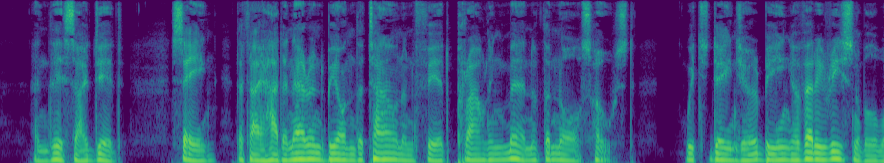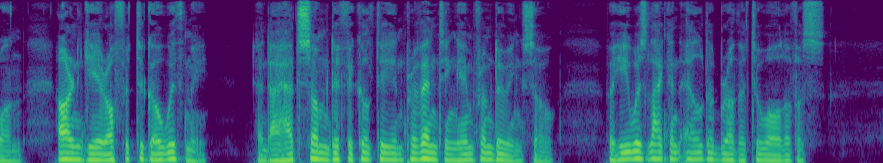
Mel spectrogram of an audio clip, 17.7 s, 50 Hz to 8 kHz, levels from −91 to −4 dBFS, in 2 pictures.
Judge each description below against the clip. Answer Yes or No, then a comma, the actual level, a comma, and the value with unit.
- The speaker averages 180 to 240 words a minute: Yes, average, 190 wpm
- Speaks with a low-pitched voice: Yes, low, 110 Hz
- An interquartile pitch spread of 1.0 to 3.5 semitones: Yes, average, 3.1 semitones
